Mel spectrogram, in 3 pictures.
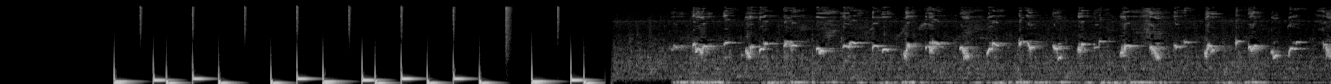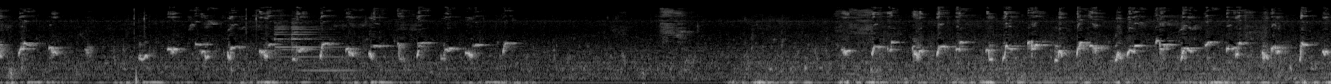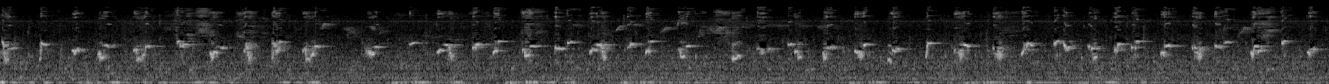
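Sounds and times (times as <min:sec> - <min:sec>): intro jingle with drum beats: 0:01.2 - 0:06.1
bird singing rapid chirps: 0:06.7 - 0:18.6, 0:21.7 - 0:39.9.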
